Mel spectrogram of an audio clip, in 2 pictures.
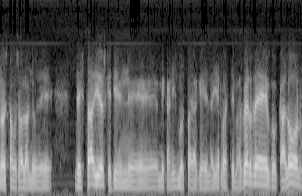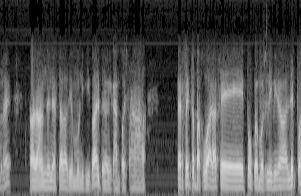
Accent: Busturia, Basque Country, Spain; yo soy de Bilbao, bueno, de Bilbao, de Busturia, de un pueblo de Guernica

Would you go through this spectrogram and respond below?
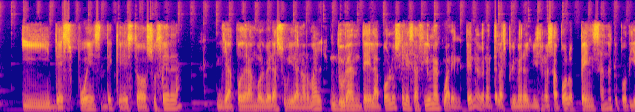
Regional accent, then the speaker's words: Málaga, Andalusia, Spain; Yo soy de Málaga, así que los calores de ahí los conocemos bien.

